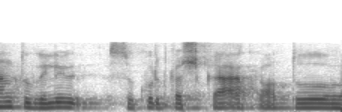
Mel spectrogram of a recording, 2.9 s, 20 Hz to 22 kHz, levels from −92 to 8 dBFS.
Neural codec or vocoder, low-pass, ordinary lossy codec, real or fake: codec, 24 kHz, 1 kbps, SNAC; 5.4 kHz; MP3, 48 kbps; fake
